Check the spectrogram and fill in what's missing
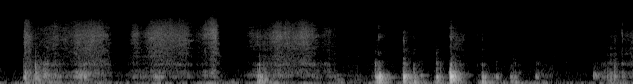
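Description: Long black-painted nails and fingertips of both hands scratch and tap the top of a closed, hollow, medium white corrugated cardboard mailer box with a yellow shipping label. Soft, airy scratching strokes come first, then a run of quick, irregular hollow taps with a low, boxy thump and very short ring.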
